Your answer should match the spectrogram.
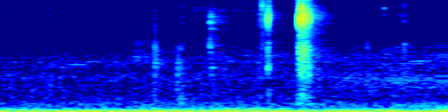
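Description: A few small clicks of a remote control's directional pad being pressed to scroll through a menu. The loudest click comes about one and a half seconds in.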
